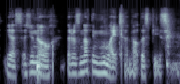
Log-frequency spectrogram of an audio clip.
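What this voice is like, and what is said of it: Put-on Hungarian accent. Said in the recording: “in his Hungarian accent”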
